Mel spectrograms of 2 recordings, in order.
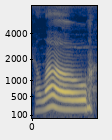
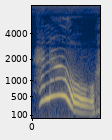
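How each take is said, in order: First: Loud drawn-out hello at usual pitch; imitating pet bird. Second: High, loud hello swooping down; Missus Doubtfire. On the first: Owner showing her bird's first hello, loud imitation. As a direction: hold out a loud, level bird greeting. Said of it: "she goes". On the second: Retold or imitated. Owner showing her bird's other hello, high hooting impression. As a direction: sing out a fluty, high-pitched greeting. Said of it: "kinda like Missus Doubtfire".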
